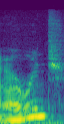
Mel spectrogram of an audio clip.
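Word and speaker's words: Arendt: maybe think of Hannah orange yeah orang I didn't know how to say her last name that's because there's a silent D at the end that's only partially silent yeah you know you've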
